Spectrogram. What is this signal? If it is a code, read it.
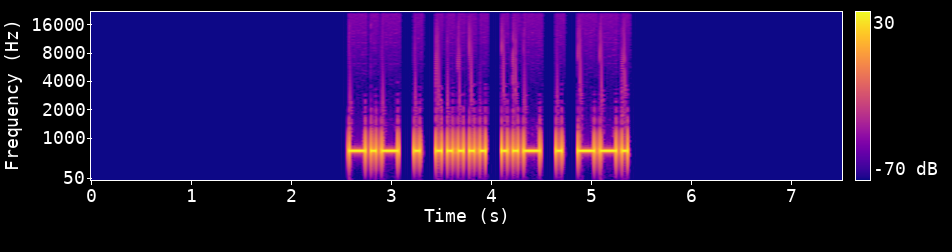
Morse code, heard as a keyed tone, about 22 wpm, 700 Hz. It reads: KE5UEG
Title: USA Call Signs - 6 Characters - Repeated 2x - 22wpm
